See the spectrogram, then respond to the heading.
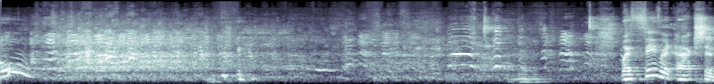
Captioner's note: audience laughs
